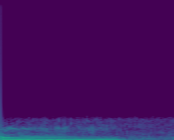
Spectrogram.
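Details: Sleeping pug named Buddy gives one loud, buzzy snore, a low droning tone that slides slightly downward for about a second before fading into quiet room hiss.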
